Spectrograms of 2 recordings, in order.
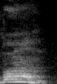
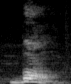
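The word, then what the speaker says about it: bomb: ऐसे हम पढ़ते हैं बॉम्ब, ब नहीं प्रोनाउंस करना है, बॉम्ब।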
